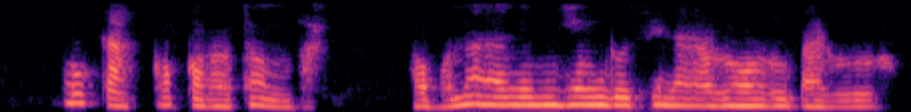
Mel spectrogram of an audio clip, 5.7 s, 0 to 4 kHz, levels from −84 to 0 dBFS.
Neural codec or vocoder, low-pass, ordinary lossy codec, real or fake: codec, 24 kHz, 1 kbps, SNAC; 3.6 kHz; none; fake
